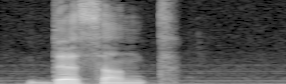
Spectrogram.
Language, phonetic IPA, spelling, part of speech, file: Polish, [ˈdɛsãnt], desant, noun, Pl-desant.ogg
